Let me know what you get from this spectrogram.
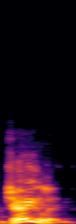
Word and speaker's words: Jalen: Jalen, that's what I thought. I said it right.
